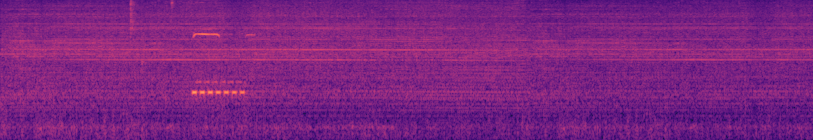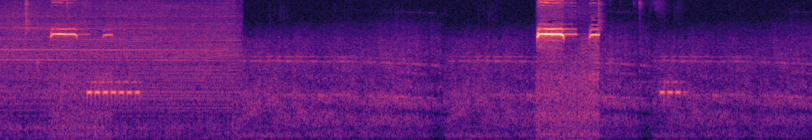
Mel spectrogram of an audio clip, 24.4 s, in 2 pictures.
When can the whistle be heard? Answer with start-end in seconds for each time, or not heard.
2.9-3.9, 12.9-13.9, 20.2-21.2.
